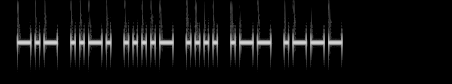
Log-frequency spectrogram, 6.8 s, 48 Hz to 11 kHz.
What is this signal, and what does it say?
Morse code, heard as a keyed tone, about 18 wpm, 700 Hz. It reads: KF4HWJ
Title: Speed Racing - USA 2x3 Call Signs 15wpm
